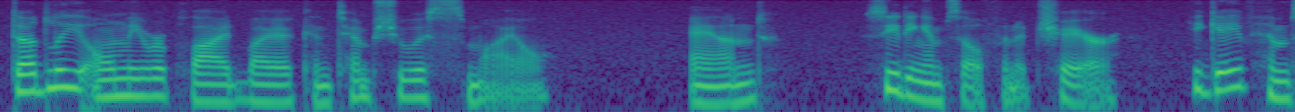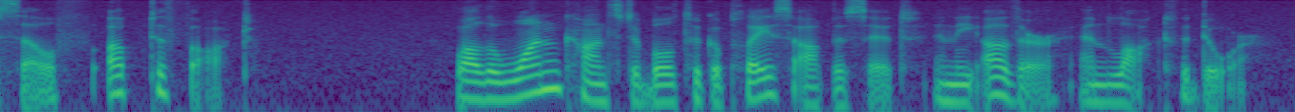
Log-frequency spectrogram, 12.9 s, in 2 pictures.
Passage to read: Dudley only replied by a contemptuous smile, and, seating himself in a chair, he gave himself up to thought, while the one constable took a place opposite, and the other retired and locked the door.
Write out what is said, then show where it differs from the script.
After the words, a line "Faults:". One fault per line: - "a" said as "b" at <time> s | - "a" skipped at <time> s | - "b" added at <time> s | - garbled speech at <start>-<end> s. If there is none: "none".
Dudley only replied by a contemptuous smile, and, seating himself in a chair, he gave himself up to thought, while the one constable took a place opposite, and the other and locked the door.
Faults:
- "retired" skipped at 11.8 s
